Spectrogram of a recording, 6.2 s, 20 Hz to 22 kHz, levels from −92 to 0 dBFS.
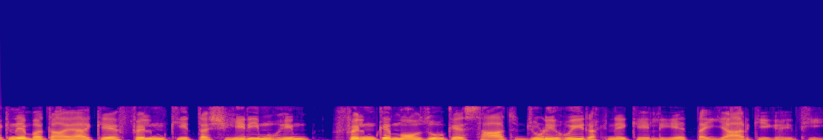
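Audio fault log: No technical faults can be heard anywhere in the speech signal.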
